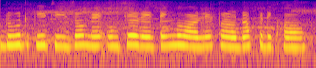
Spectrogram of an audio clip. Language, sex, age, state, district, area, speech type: Urdu, female, 18-30, Uttar Pradesh, Gautam Buddha Nagar, urban, read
